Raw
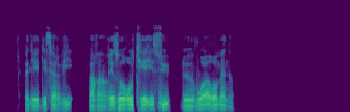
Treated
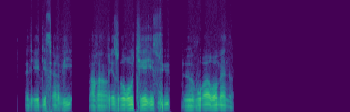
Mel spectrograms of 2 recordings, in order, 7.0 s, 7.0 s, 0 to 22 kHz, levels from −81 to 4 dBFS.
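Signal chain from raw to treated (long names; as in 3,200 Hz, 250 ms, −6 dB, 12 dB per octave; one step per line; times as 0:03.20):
bit reduction 9 bits
volume swells 115 ms
windowed peak hold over 3 samples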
